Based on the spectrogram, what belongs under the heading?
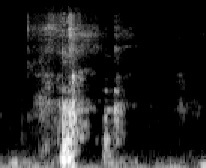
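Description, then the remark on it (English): A dog gives two short barks in quick succession, a sharper first woof followed by a softer second one, fairly quiet and alone against a faint background. “Can we get a woof-woof?”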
